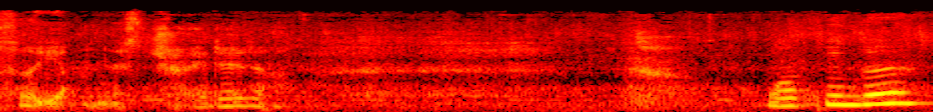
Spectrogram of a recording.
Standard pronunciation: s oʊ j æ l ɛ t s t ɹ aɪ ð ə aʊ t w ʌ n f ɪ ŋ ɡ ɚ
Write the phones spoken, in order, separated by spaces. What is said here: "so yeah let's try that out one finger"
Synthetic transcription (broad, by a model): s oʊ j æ n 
